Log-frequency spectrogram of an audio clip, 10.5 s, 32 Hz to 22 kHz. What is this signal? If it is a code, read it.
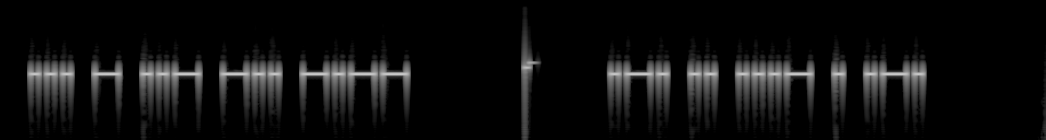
Morse code, heard as a keyed tone, about 16 wpm, 700 Hz. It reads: STUDY RIVER
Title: Sentences from Top 300 Words - New Word Drill - 15wpm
